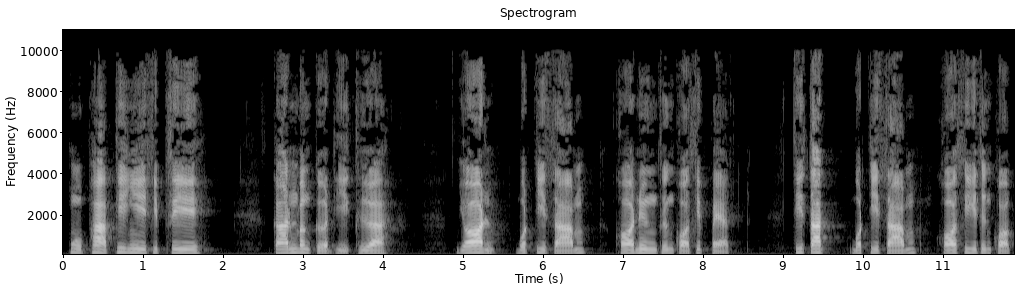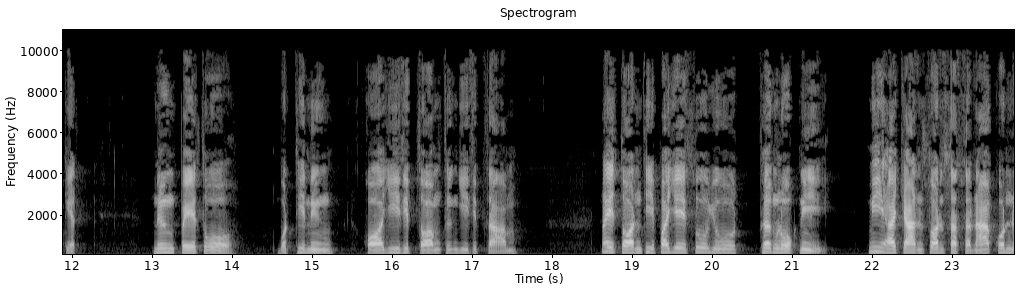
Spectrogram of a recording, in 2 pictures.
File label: good news thai northeastern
